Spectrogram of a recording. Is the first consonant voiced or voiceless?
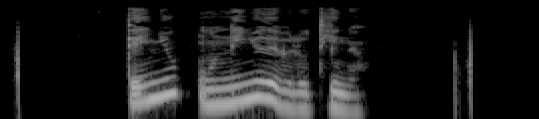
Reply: voiceless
